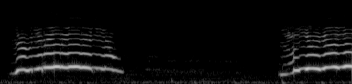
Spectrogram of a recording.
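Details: Pet turkey answering its owner's noises with two drawn-out, tonal whines, each sliding up then holding steady for around a second.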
